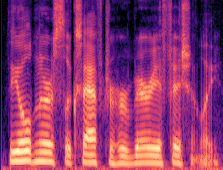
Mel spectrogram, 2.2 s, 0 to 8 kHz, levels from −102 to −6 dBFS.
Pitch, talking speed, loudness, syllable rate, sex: 135 Hz, 215 wpm, -16 LUFS, 6.9 syllables/s, male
